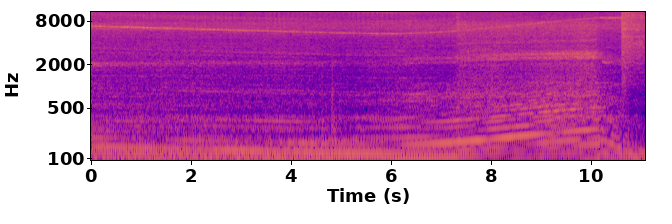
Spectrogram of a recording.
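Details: Holley Sniper EFI car on a dyno during a full-throttle pull, with a strong, even roar climbing smoothly without misses or knocks; it runs well, though it has blow-by, burns some oil and shows tire slip.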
